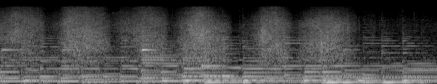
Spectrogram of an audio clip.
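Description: Broom bristles sweeping a floor in repeated strokes, a brushing rasp about every two-thirds of a second, over soft background music.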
